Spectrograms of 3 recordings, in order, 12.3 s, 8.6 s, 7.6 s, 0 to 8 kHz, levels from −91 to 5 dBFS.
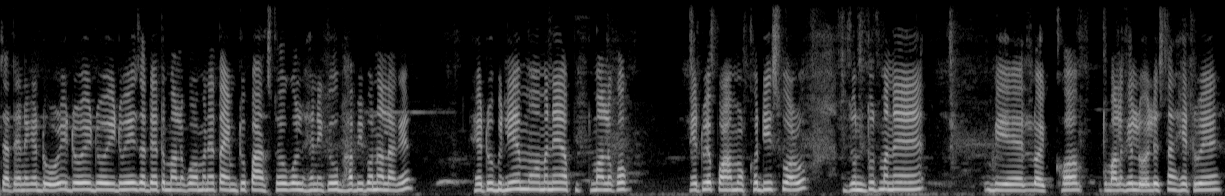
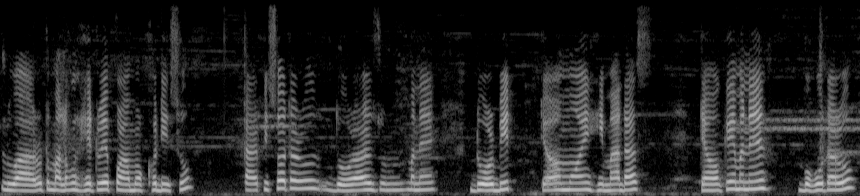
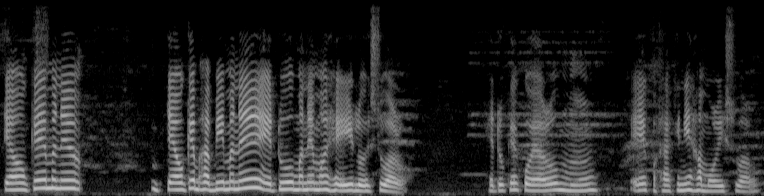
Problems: continuous background conversations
